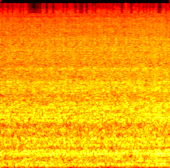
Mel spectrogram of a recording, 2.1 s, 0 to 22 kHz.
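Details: 2006 Honda Odyssey EX-L just after replacing the power steering pump (the original leaked at the shaft) and fitting a new belt: a smooth, even idle with no pump whine or belt squeal.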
